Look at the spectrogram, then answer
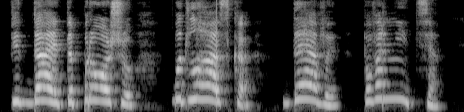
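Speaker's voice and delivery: frantic, high, panicked, pleading calling out. [name] calls out into the darkness after those who left, screaming in panic. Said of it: "репетувала Марта у паніці".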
